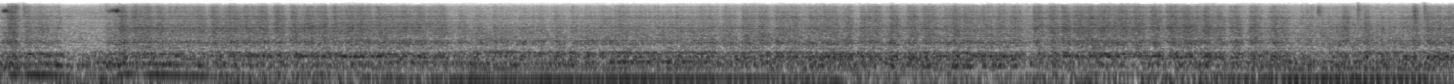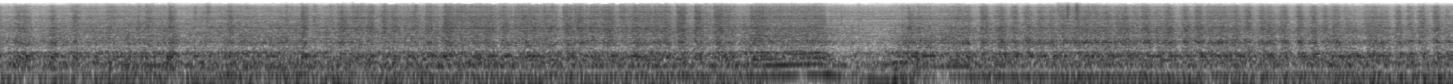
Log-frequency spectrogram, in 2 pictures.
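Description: Opel Kadett C race car's engine running hard at racing speed, heard from onboard. The engine note drops briefly just after the start and again about three-quarters of the way through as the throttle eases, then picks up again.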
